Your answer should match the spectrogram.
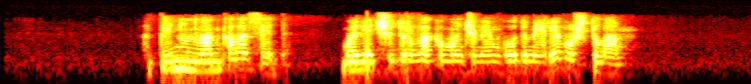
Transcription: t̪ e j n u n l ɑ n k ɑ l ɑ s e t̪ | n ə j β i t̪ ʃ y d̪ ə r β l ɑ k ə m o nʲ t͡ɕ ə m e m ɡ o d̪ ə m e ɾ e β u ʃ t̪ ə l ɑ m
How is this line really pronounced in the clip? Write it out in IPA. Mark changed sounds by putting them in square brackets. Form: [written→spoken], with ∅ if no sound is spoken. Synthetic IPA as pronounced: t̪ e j n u n l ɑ n k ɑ l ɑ s e t̪ | [n→m] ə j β [i→e] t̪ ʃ y d̪ ə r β l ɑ k ə m o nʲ t͡ɕ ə m e m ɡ o d̪ ə m e ɾ e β [u→o] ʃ t̪ ə l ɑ m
